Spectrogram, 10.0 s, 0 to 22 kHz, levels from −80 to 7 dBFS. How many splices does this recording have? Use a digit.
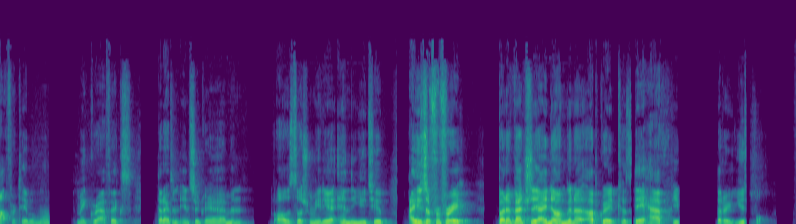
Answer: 2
